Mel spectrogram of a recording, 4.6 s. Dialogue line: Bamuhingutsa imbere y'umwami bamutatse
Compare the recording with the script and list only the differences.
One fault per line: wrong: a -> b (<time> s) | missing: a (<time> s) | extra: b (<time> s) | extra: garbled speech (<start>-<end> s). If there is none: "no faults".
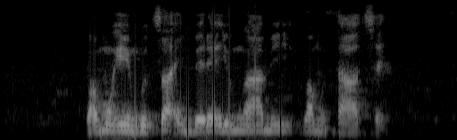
no faults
